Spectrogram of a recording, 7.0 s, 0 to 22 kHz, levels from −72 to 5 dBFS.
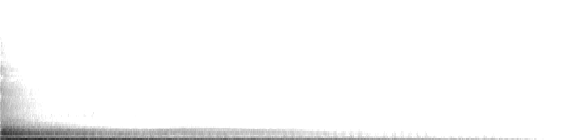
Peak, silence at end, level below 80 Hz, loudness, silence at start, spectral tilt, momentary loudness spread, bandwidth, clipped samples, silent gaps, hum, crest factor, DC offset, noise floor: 0 dBFS; 2.65 s; -20 dBFS; -19 LUFS; 0 s; -8.5 dB/octave; 27 LU; 3.7 kHz; under 0.1%; none; none; 20 dB; under 0.1%; -69 dBFS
